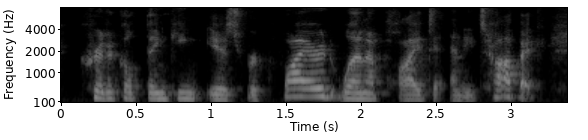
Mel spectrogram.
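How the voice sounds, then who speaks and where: At a moderate pace, a woman with a normal speaking voice talks in a medium pitch with lively intonation. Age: 60s. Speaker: iridology teacher. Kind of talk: live-streamed lesson. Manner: conversational, with filler words.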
